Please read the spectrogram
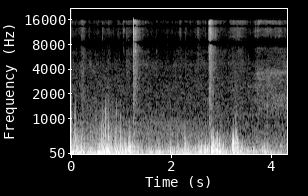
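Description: Leaves and branches of a lime tree rustling as limes are picked by hand, with two sharp snaps, about a second in and near three seconds in. Irregular low rumbling noise sits on the microphone throughout.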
